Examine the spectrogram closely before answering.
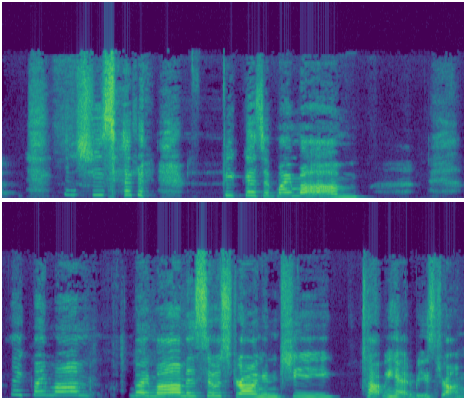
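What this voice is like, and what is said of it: Voice cracking with emotion. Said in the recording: “my voice cracking”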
